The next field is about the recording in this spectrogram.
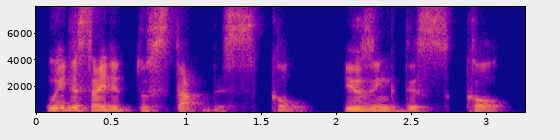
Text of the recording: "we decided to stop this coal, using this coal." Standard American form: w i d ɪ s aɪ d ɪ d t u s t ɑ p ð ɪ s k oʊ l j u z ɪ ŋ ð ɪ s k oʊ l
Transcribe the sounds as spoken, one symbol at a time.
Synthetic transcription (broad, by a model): w i d ɪ s aɪ d ɪ d t u s t ɑ p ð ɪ s k oʊ l j u z ɪ ŋ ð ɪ s k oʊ l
